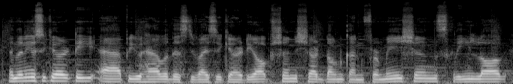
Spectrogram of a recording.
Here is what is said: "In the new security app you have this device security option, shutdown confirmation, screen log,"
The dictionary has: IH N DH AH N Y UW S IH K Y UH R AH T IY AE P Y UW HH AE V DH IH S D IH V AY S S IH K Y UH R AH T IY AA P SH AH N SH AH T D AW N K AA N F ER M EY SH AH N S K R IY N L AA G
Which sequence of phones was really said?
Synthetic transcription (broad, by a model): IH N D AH N Y UW S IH K Y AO R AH T IY AE P Y UW HH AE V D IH S D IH V AY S S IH K Y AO R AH T IY AA P SH AH N SH AH T D AW N K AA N F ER M EY SH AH N S K R IY N L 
